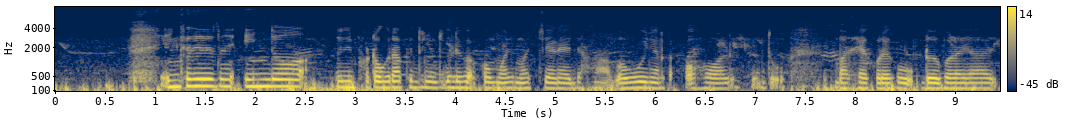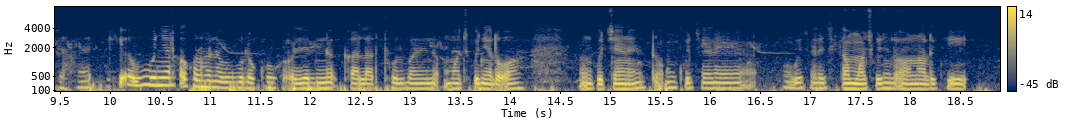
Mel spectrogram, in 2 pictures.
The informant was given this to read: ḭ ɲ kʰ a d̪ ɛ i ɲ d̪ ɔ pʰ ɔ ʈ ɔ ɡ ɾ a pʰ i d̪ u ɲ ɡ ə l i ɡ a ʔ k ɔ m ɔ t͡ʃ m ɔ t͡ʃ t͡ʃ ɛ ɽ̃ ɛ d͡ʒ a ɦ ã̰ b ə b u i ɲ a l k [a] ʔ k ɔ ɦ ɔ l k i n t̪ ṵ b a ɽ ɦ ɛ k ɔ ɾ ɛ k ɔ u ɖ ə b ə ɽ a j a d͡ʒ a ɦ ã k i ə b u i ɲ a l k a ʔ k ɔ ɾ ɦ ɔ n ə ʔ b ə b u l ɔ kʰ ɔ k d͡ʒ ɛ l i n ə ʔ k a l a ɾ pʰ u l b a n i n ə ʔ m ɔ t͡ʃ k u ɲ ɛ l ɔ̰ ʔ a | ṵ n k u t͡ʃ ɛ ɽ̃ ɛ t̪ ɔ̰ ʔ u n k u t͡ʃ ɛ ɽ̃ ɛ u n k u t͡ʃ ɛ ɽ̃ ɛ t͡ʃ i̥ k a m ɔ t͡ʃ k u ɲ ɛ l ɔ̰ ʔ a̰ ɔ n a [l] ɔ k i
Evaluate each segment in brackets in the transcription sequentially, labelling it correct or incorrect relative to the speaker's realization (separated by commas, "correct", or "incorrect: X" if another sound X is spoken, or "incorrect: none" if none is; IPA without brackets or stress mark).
correct, correct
